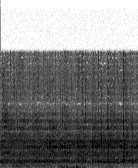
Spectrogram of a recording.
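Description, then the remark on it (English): A crowd applauds, a dense, steady wash of many hands clapping at an even level for a few seconds, with no voices standing out above it. “Give these guys a round of applause, will you?”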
